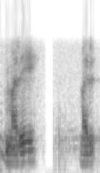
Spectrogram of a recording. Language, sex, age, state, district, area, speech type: Telugu, male, 30-45, Andhra Pradesh, East Godavari, rural, conversation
